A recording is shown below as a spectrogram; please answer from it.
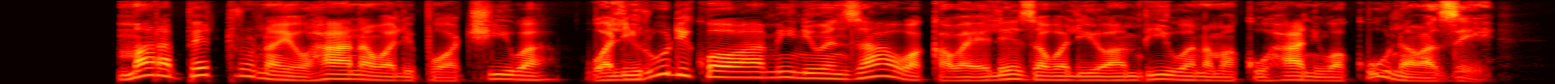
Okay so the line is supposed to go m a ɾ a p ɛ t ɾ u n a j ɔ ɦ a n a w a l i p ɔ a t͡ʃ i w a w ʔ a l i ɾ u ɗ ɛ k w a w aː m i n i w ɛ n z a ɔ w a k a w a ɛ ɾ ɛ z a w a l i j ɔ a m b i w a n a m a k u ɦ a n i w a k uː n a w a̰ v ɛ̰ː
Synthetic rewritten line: m a ɾ a p ɛ t ɾ ɔ n a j ɔ ɦ a n a w a l i p ɔ a t͡ʃ i w a w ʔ a l i ɾ u ɗ i k w a w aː m i n i w ɛ n z a ɔ w a k a w a ɛ l ɛ z a w a l i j ɔ a m b i w a n a m a k u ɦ a n i w a k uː n a w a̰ z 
